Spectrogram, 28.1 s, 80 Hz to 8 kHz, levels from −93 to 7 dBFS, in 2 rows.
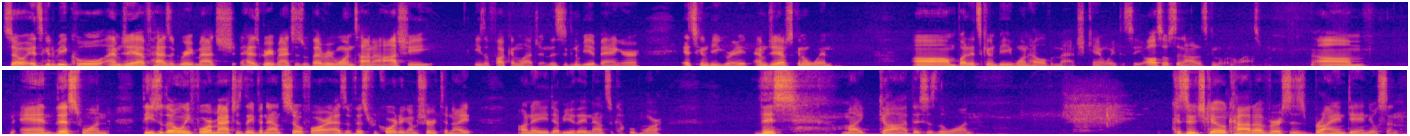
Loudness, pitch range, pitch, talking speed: -24 LUFS, 105-125 Hz, 115 Hz, 215 wpm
